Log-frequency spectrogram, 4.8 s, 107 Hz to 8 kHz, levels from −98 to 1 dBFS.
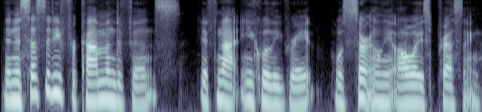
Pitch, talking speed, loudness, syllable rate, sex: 165 Hz, 160 wpm, -21 LUFS, 5.7 syllables/s, male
